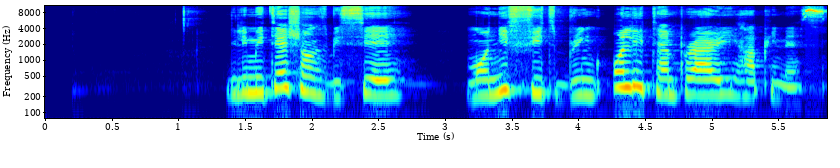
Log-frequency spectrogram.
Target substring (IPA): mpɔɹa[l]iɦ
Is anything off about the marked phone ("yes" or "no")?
yes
